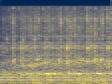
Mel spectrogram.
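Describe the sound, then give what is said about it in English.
A home sewing machine runs while stitching cloth masks, giving a steady mechanical whir with a fast, even ticking pulse and a constant hum, fairly quiet and alone. “That's the sound of my sewing machine.”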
